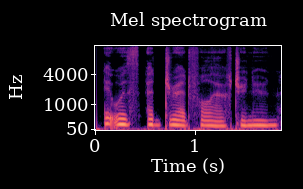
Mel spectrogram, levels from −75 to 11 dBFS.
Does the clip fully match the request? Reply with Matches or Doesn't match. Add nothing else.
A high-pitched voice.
Doesn't match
